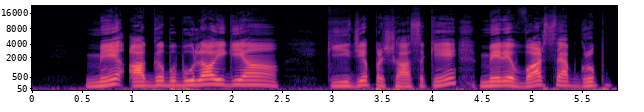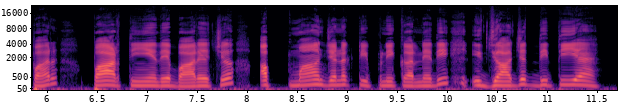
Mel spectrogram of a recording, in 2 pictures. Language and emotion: Dogri, angry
